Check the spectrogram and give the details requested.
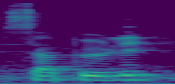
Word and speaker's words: s'appeler: Por eso, el verbo s'appeler, que se escribe con una L, se dice s'appeler.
